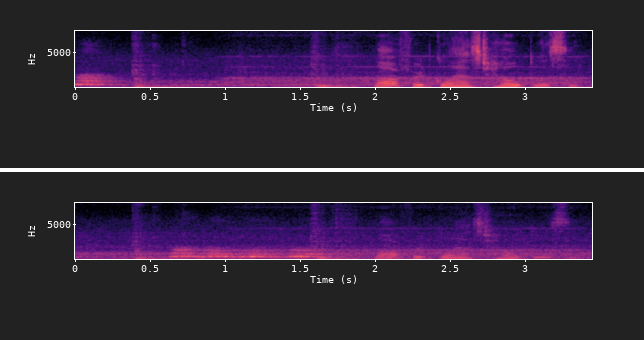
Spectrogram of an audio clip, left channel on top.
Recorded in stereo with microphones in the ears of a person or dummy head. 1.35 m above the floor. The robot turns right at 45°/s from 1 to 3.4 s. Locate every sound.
0.4 s a thud: 20° left (ahead or behind), 3.5 m; by 1.9 s 20° right (ahead or behind), 3.5 m
2.0 s a woman speaking: 60° left, 0.9 m; by 3.4 s 125° left, 0.9 m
